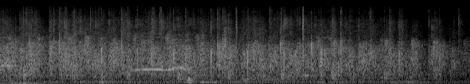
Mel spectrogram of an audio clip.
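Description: Audience applauding, the clapping thinning and fading toward the end.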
